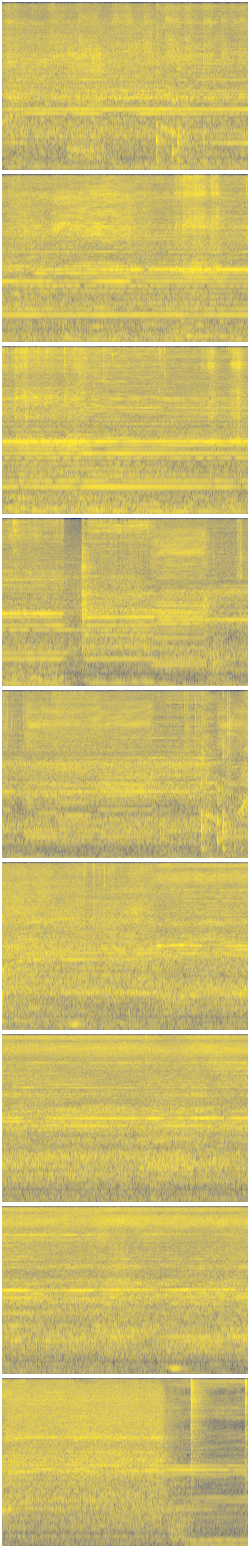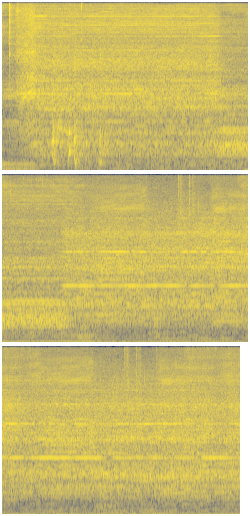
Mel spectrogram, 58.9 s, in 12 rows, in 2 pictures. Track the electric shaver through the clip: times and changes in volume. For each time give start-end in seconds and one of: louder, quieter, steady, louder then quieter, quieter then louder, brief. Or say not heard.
0.0-58.8 quieter.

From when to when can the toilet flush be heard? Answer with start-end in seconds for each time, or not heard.
1.2-2.0.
